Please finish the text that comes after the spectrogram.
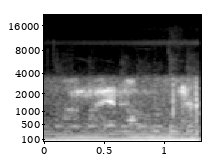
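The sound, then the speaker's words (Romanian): A radio playing in a caller's background comes over a phone line, with muffled, narrow-band voices under a steady low hum, continuous and fairly loud through the whole moment. “Radioul puțin mai încet, ne puteți asculta în telefon.”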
